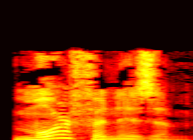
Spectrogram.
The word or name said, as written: morphinism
